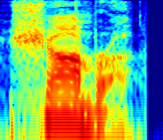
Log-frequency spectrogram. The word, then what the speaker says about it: Sciambra: Assistant DA Andrew Mumu Sciambra, that's how I've been pronouncing it, is actually Andrew Mumu Sciambra. I'm not going to go back at this point and change anything in prior episodes, but I'll pronounce it correctly from this point going forward. You all have been patient with my numerous mispronunciations in the past, so thank you for that.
